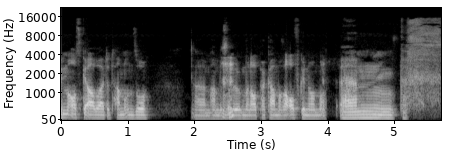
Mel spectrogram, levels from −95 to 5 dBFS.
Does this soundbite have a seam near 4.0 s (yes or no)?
yes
